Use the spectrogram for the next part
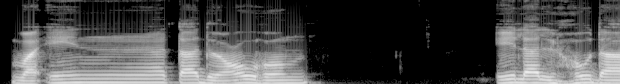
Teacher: تو اس جگہ پر حرف دال جو کہ حروف قلقلہ میں سے موجود ہے اور یہ حرف دال ساکن بھی ہے، تو اس وجہ سے ہم اس حرف دال کے اندر خوب قلقلہ ظاہر کر کر پڑھیں گے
